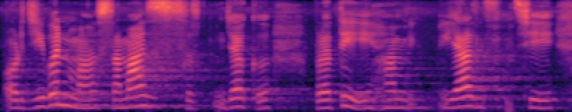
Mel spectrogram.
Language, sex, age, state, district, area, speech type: Maithili, female, 18-30, Bihar, Supaul, rural, spontaneous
